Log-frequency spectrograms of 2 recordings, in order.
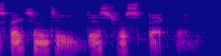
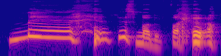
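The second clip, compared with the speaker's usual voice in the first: retold exasperated outburst, much higher and louder; 14 semitones higher, 10 dB louder, slower than usual. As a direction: cry out in mock exasperation, starting on a loud high drawn-out word. Retold friend venting about his boss.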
